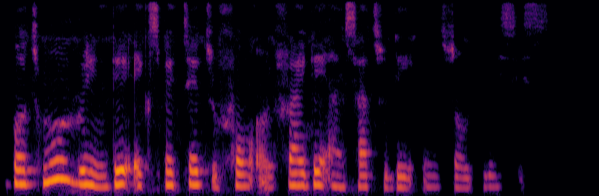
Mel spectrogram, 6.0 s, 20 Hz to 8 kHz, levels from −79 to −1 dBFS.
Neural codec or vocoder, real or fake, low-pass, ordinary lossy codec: codec, 16 kHz, 4 kbps, FreqCodec, smaller model; fake; none; none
